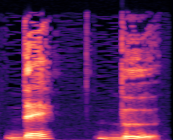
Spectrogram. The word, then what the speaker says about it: bœufs: this s, but then pronunciation changes quite much, because you get des bœufs, all right?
